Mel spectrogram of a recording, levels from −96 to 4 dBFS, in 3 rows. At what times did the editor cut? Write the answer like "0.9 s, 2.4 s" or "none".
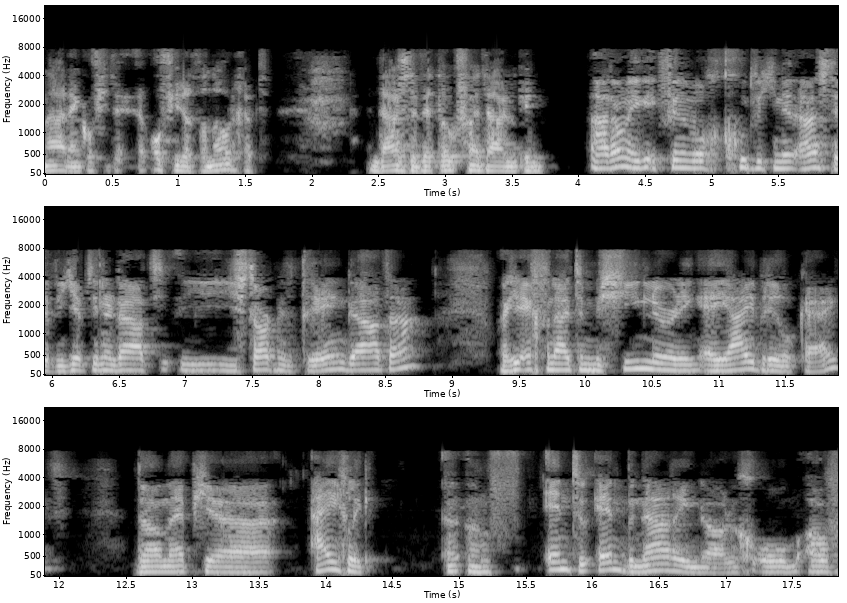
none

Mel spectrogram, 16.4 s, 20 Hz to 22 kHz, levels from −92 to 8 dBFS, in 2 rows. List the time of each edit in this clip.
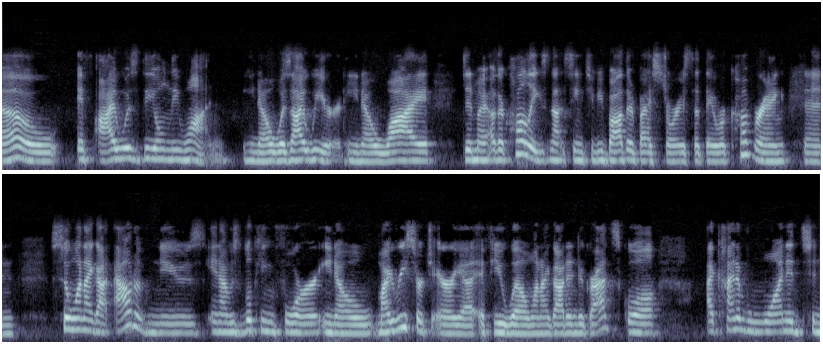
3.4 s, 8.0 s

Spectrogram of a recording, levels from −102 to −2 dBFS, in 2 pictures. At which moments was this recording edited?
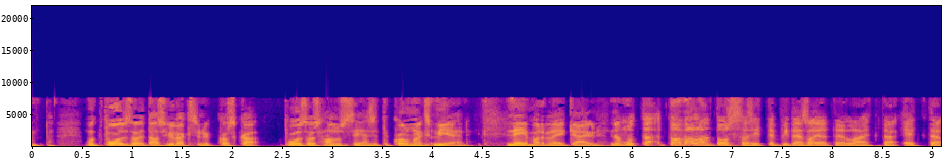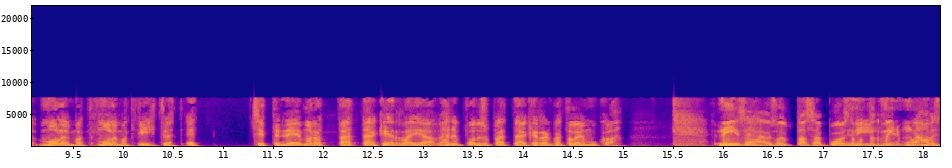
10.6 s

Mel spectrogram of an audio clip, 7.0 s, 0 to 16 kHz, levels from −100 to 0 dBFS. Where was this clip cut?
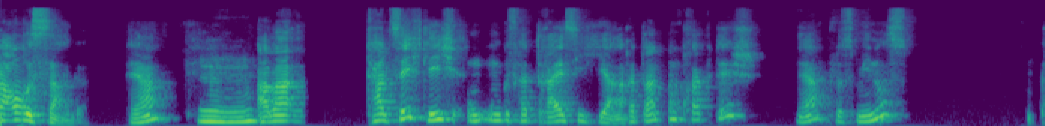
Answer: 3.1 s

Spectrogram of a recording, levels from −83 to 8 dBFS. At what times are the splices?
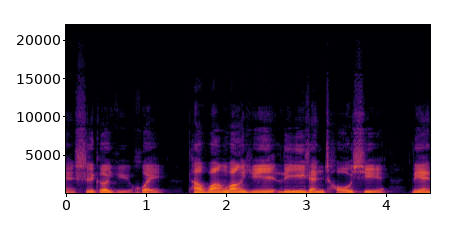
1.4 s

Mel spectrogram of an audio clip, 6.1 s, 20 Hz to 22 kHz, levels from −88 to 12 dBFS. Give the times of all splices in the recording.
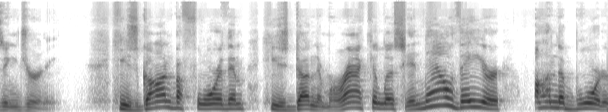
2.6 s, 4.1 s

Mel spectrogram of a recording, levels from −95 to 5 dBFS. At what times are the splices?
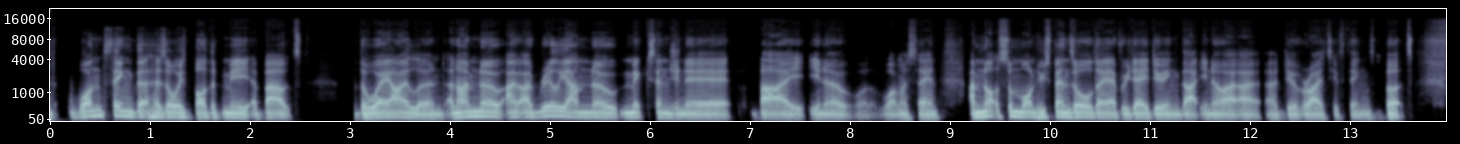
3.0 s

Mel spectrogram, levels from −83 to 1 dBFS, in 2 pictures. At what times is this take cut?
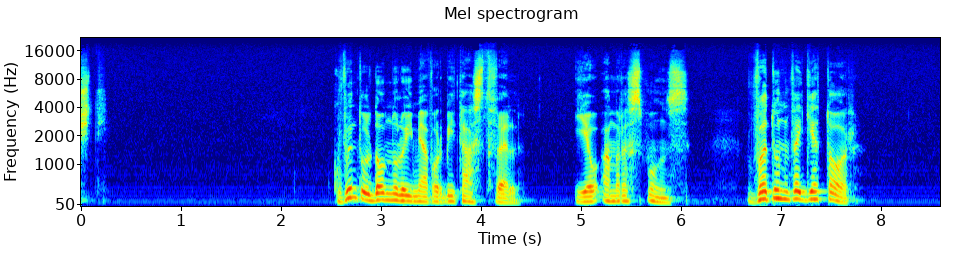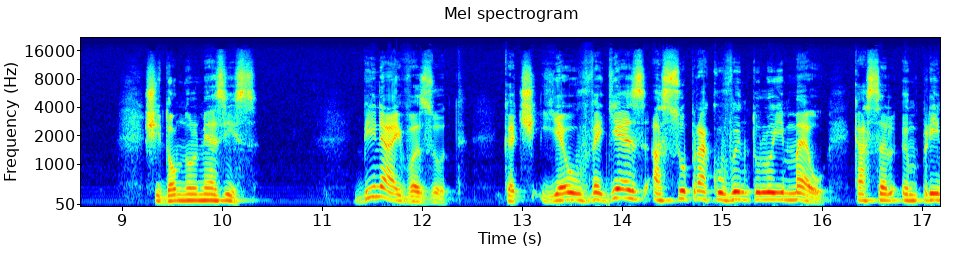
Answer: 4.9 s

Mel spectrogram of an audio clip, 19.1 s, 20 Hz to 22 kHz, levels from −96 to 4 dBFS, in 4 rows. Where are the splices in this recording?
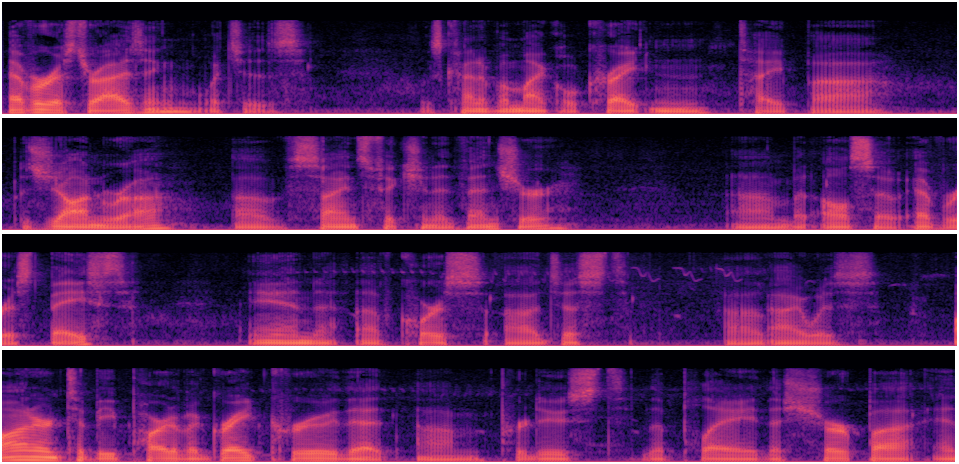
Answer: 13.4 s

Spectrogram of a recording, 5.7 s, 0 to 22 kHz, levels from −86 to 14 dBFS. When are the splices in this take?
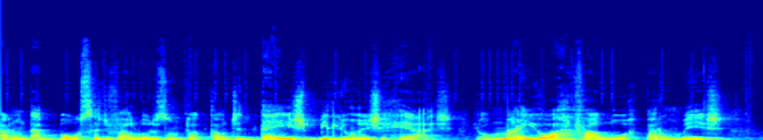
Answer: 3.5 s

